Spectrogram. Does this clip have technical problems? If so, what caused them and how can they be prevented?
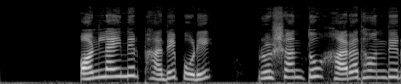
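No, no technical problems detected.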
